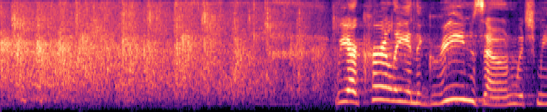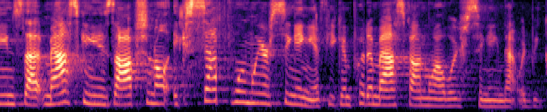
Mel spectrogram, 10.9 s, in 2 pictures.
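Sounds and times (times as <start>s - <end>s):
audience clapping: 0.0s - 3.5s
speech: 3.4s - 10.9s.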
